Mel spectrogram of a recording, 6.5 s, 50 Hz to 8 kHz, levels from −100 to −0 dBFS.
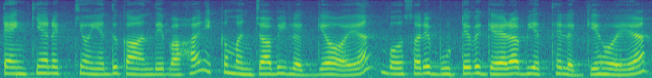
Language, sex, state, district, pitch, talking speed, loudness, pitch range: Punjabi, female, Punjab, Pathankot, 220 Hz, 185 wpm, -15 LUFS, 205-235 Hz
